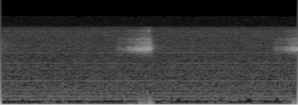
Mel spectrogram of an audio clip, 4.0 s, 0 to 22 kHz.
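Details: On 8-7-15, a Barn owl looking for food utters a rough, hissing screech in mid-clip and starts another at the very end, with a low steady hum beneath.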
